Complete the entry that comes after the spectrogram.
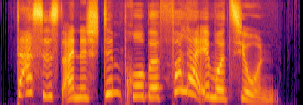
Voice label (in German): Fröhlich, stimmen; moods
